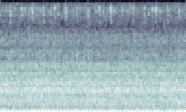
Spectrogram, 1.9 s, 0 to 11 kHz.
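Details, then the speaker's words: 2005 Pontiac Grand Prix 3.8L non-supercharged V6 after oil pressure switch replacement: steady, even low idle with smooth pulse, no surging; earlier high idle and oil pressure light gone, engine sounds healthy. "the high idle's gone, so that's good. And we come inside the vehicle, and oil pressure light's gone."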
